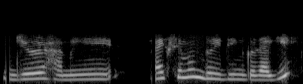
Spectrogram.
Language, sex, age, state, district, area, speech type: Nepali, female, 18-30, West Bengal, Kalimpong, rural, conversation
